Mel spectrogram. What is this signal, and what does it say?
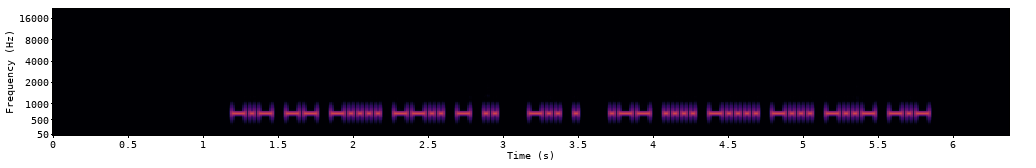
Morse code, heard as a keyed tone, about 40 wpm, 700 Hz. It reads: KM6ZTI DE WH6BXK
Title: USA Callsign DE Callsign - 6 Characters - 40wpm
